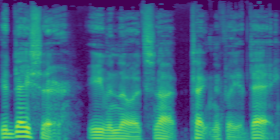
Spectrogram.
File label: generic male meet player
